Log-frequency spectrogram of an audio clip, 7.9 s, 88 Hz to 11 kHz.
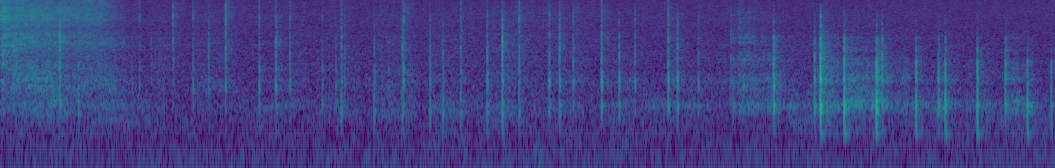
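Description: Long acrylic nails scratch and tap the printed front and edges of a pink cardboard hairbrush box held in one hand. A bright, hissy scratch opens the clip, then gives way to a quick run of crisp, dry taps with a faint hollow tone around 530 Hz. The taps grow louder and denser toward the end.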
